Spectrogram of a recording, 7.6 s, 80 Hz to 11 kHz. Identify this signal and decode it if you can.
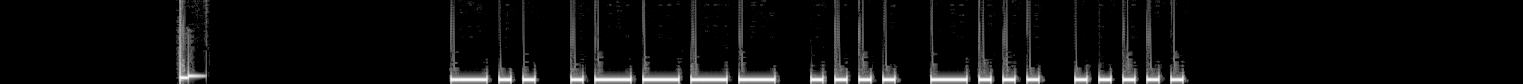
Morse code, heard as a keyed tone, about 20 wpm, 700 Hz. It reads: D1HB5
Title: Five Challenging Letter-Number Combinations 20wpm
